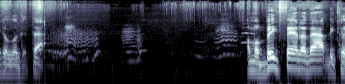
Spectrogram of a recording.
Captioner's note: furniture squeaks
